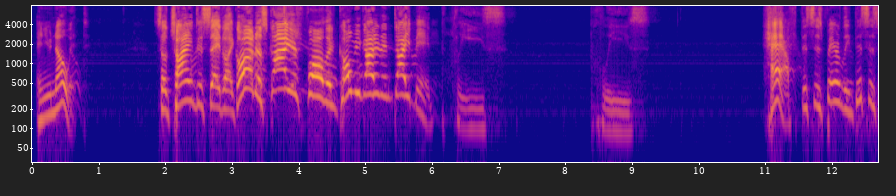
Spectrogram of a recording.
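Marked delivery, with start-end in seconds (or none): 3.1-6.0 mocking shout of the sky falling; mock panic. 6.4-9.3 much lower, soft scoffing please; dismissive scoff. Real, not acted.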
